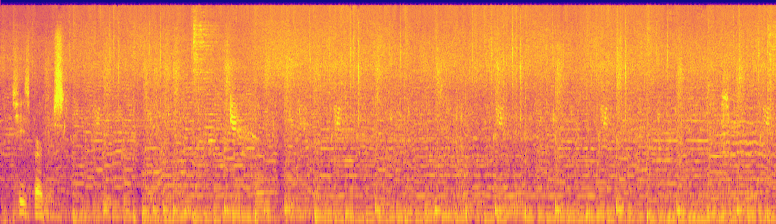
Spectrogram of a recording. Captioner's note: sizzling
